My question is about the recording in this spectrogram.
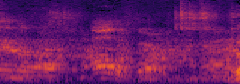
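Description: Drawn-out, moo-like moaning vocal sounds that slide up and down in pitch.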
